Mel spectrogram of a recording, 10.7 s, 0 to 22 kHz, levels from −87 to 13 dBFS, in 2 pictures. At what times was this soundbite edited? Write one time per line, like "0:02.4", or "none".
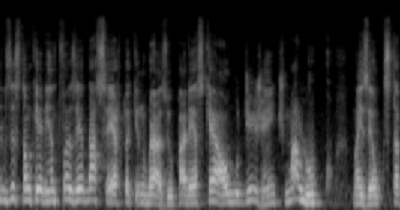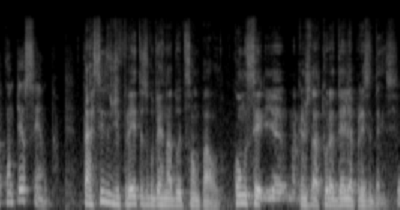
0:06.1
